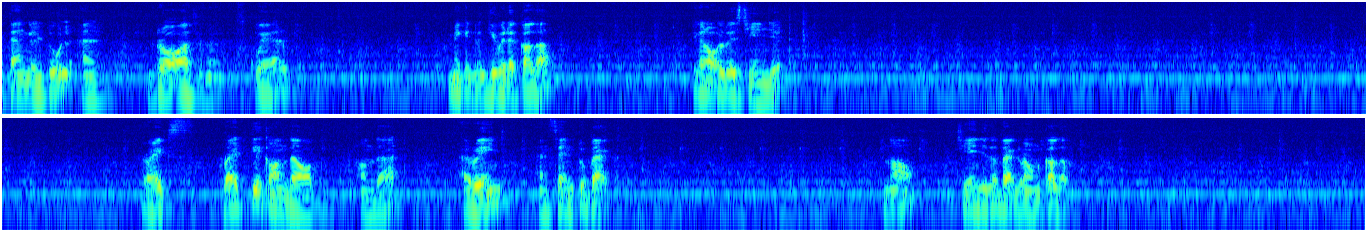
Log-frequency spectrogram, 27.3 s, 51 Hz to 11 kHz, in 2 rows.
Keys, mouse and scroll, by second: 12.1 click, 15.9 click, 16.7 right click, 20.4 click, 25.1 click.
